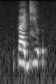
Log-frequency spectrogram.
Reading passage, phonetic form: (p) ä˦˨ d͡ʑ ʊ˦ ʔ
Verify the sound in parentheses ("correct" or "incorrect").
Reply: correct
